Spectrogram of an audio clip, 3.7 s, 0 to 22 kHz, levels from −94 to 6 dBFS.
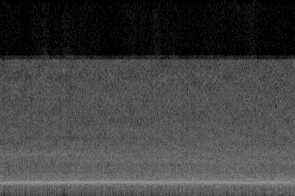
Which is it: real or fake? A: fake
